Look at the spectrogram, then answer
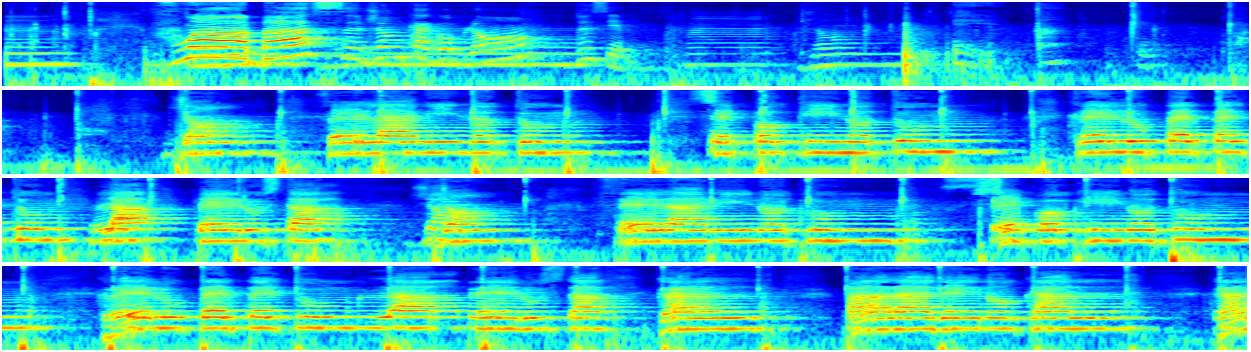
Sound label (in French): voix basse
